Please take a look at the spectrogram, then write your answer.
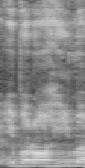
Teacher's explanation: बा में कलकला होगा, रा को पुर पढ़ेंगे और खड़ा ज़बर है जो अलिफ मद्दा की तरह है।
